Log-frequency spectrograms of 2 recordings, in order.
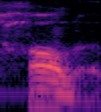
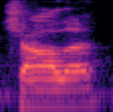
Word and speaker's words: challah: make a difference dude it's called a challah it's spelled c-h-a-l-l-l two l's and it's not colored bread it's just hollow that's what okay you have to say it like that's not challah i was calling it chala yeah um but then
